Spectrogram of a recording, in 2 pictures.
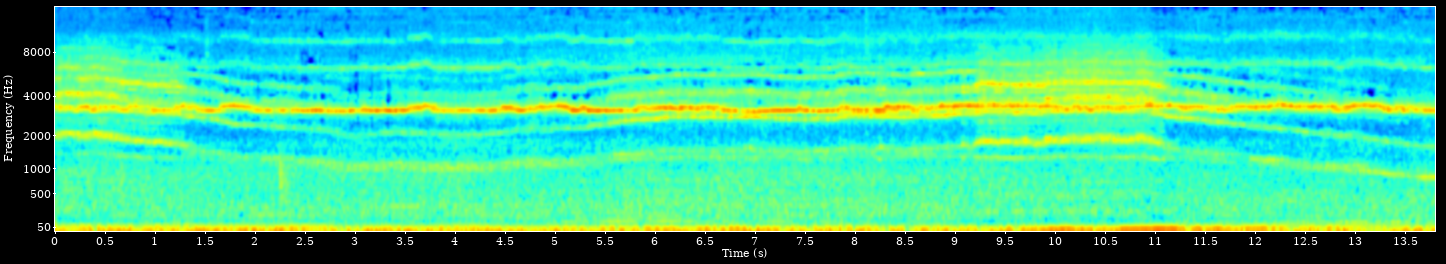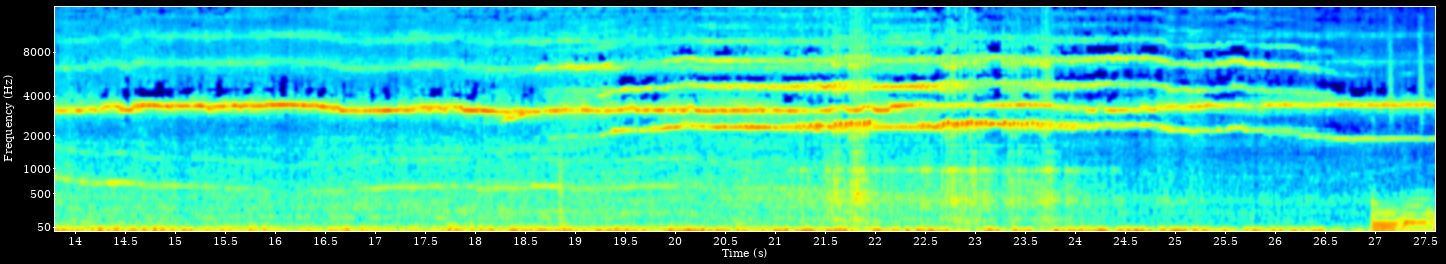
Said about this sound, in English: by picking up teapots so they got quiet and then putting them back down so that they would whistle again and they were not beautiful sounding teapots they were those teapots with shrill whistles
